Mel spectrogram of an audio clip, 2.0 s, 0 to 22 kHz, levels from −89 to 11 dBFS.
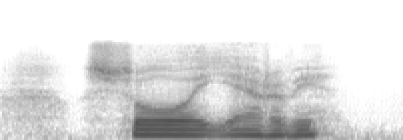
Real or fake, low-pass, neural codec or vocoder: fake; 7.2 kHz; codec, 16 kHz, 0.5 kbps, X-Codec, HuBERT features, trained on LibriSpeech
